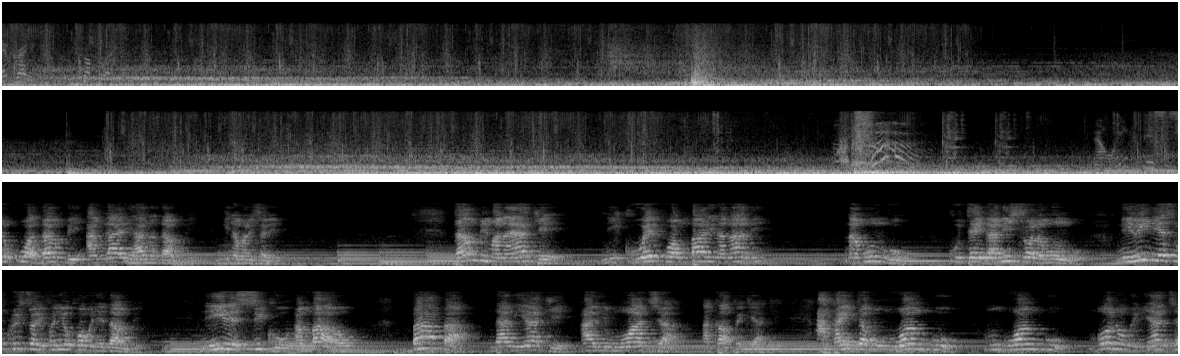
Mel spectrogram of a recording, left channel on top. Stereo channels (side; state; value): both; different; correlation 0.00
